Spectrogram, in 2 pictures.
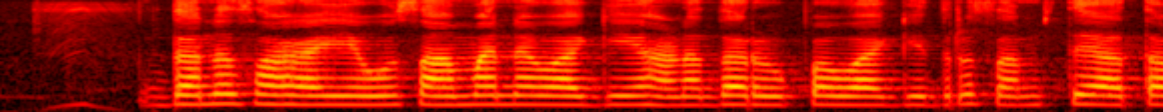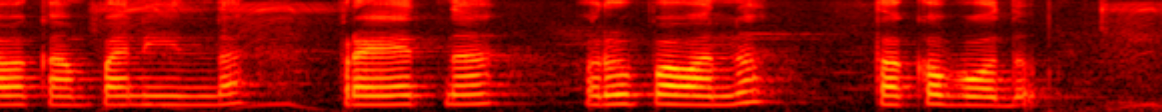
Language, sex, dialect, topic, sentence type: Kannada, female, Central, banking, statement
